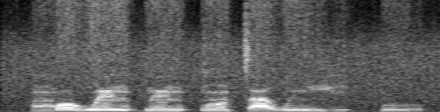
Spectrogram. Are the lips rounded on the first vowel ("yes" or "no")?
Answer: yes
